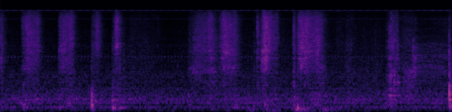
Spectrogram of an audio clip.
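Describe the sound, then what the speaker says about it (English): Someone brushes eraser shavings off drawing paper into a trash can, making soft, quiet swishing strokes in irregular bursts. "I'm going to brush off my eraser shavings in the trash can."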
